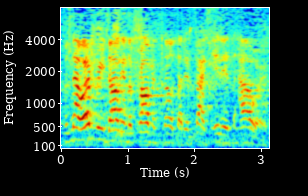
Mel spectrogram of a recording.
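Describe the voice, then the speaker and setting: A man's voice: high-pitched, lively intonation, brisk. A young man playing a blustering old landowner. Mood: patronizing. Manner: blustering, patronizing, bursts into yelling. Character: blustering older male landowner father. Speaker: student actor. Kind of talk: live outdoor play reading. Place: outdoor courtyard. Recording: echoey outdoor sound with crowd noise.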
